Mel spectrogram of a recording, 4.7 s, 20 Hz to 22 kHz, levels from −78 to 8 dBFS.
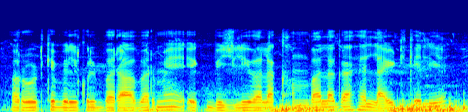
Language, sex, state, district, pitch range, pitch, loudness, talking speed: Hindi, male, Uttar Pradesh, Lucknow, 95-105 Hz, 95 Hz, -15 LUFS, 180 wpm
